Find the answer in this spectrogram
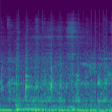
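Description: Romantic salsa music playing loudly over a sonidero sound system, with a heavy bass line and sharp percussion strikes at a steady beat.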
